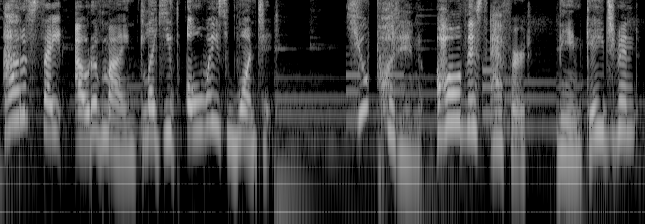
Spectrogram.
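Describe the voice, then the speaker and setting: A woman's voice: high voice, very animated, a little slow, soft background music. A woman playing a rebellious, foul-mouthed younger sister in an audio drama, sarcastic and biting. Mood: outraged.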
